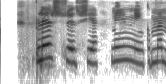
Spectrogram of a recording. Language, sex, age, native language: Icelandic, female, 8, Icelandic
